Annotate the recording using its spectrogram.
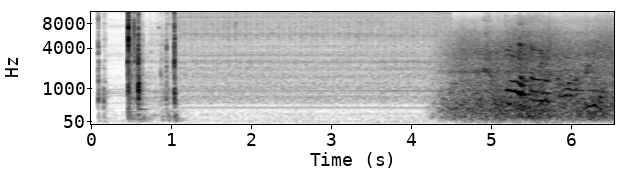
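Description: A few sharp hits of a title-card sound effect in the first second, then a faint hum. From about four seconds in, voices of players calling out on a football pitch, loudest about a second later.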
